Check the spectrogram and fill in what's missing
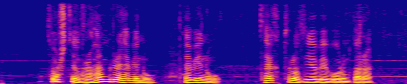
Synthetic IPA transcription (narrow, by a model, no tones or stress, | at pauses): θɔ̥st̪ɪnfɾawɦamɾɪɦɛvjɛnuhɛvjɛnu | t̪ʰɛxt̪fɾawθiaðvɪðvɔɾʏmpaːɾa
